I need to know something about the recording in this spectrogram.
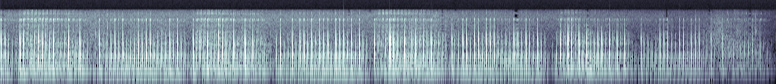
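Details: A cat's deep, rattling purr, repeating in even breath-length waves, the rumble strengthening and easing in turn, slowly fading at the close.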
